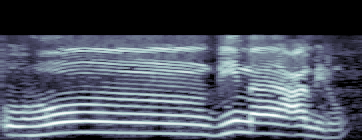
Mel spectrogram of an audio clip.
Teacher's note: الميم ساكنه وبعدها باء بخفي الميم عند الباء · Term: الاخفاء الايه الشفوي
